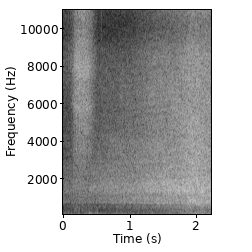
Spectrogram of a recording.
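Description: A car passing close by on a narrow road, its tyre and engine noise swelling steadily to its loudest near the end.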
